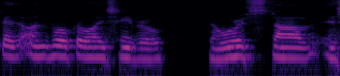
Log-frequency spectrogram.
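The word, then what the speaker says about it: סתיו: Even if I write the Yud in there in the vocalized Hebrew, it's not pronounced, it's silent. The word for fall or autumn, stav. It's not stive.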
